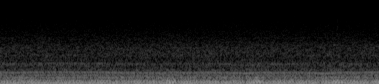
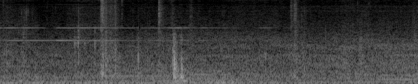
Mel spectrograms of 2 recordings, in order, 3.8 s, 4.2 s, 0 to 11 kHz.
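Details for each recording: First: 2011 Vauxhall Corsa D 1.4 petrol, first start of the day after a long crank. Code P0223, limp mode, spanner light, cutting out. Revs bounce in a low, uneven, wavering idle: running really badly. Cause not yet found. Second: 2011 Vauxhall Corsa D 1.4 petrol after repair (P0223, airflow meter had been fitted the wrong way), codes cleared: quiet, smooth, even idle with no misfire or knock, and it revs okay.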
